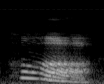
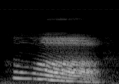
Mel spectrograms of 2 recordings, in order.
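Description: First: The onset is balanced between breathy and hard. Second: The onset is balanced with added ringing resonance. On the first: "so I ask them to do the compromise" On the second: "add a little bit of resonance"

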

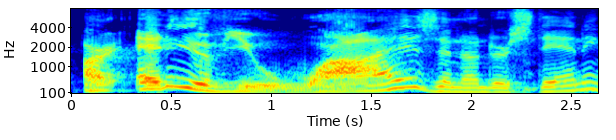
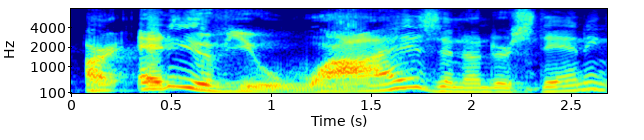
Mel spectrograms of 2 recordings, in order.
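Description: First: It sounds accusing and challenging. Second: It sounds accusing and challenging.

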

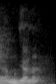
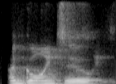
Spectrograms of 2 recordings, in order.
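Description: First: Going to is blended quickly into gonna. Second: Each word of going to is said in full.

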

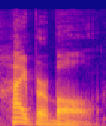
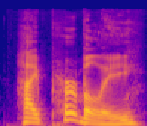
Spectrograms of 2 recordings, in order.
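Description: First: The word ends with a sound like 'bowl'. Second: The word ends with an 'ee' sound. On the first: The speaker calls it wrong. "there's a Super Bowl, a Sugar Bowl, a Cotton Bowl, and a Rose Bowl, but there is no hyperbole" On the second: The speaker calls it right. "Hyperbole is the only recognized pronunciation"

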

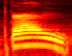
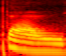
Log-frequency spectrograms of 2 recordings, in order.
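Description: First: The syllable is said on a falling tone. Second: The syllable is said on a rising tone. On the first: "ใส่ไม่โทค่ะ" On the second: "ใส่ไม้จัตวาค่ะ"

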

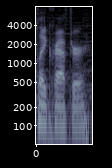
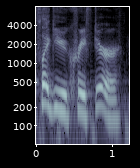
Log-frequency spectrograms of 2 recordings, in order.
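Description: First: The name is pronounced in the ordinary way. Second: The name is pronounced with distorted sounds.

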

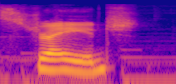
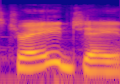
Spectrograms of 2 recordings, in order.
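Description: First: The name is said as one single syllable. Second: The name is said as two separate parts. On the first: The speaker calls it wrong. "not Strage" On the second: The speaker calls it right. "Mine's also pronounced as Stray J"

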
